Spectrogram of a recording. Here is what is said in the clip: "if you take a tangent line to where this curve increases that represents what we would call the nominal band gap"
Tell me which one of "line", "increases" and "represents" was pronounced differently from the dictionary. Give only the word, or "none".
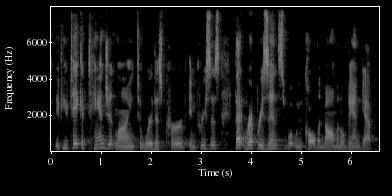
none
